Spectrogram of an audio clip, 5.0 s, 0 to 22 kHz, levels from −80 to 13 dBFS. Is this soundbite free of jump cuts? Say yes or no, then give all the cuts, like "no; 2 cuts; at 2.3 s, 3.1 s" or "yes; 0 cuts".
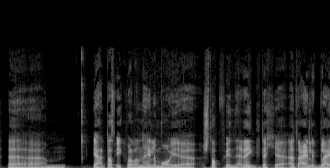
no; 2 cuts; at 1.7 s, 3.8 s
